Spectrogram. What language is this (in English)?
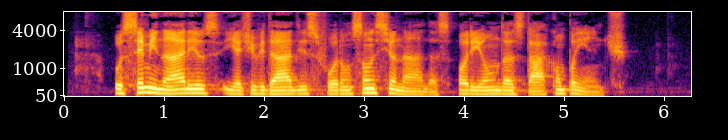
Portuguese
